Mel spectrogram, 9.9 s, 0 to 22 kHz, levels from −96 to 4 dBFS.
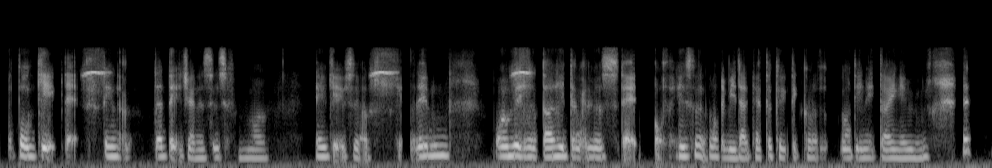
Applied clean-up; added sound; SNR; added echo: neural diffusion model UNIVERSE++.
